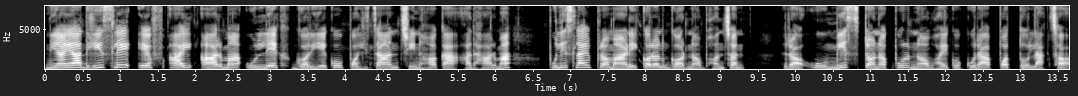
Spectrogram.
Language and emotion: Nepali, neutral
